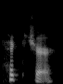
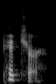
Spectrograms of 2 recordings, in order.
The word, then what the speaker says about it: picture: this and say, okay, I pronounce the word picture. So I pronounce this picture, but some people pronounce it pitcher. And either one is going to be accepted based on how we set it up in the background. Pitcher. And that comes up correct because regionally throughout the US, how this word is pronounced is different from place to place.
